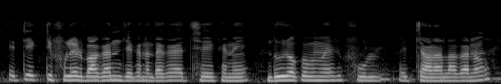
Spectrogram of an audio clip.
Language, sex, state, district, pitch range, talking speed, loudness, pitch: Bengali, female, West Bengal, Paschim Medinipur, 175-195 Hz, 170 wpm, -26 LUFS, 180 Hz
